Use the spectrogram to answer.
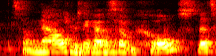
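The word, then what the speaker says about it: Grolsch: So now we have some Grols. That's how you pronounce it.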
